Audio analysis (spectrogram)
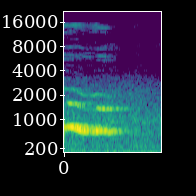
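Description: A dog giving a short whimpering, howl-like cry, a single clear tonal call that starts loud, fades, then rises briefly again at the end.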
